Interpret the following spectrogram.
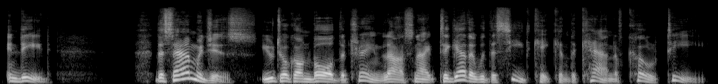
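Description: A man voicing a brisk, incisive male detective in a dramatised audiobook, precise and emphatic, with a coolly sardonic edge. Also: mid-range voice, big pitch swings, slightly rough, no room sound, clean studio sound, pitched above the performer's own voice. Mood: probing.

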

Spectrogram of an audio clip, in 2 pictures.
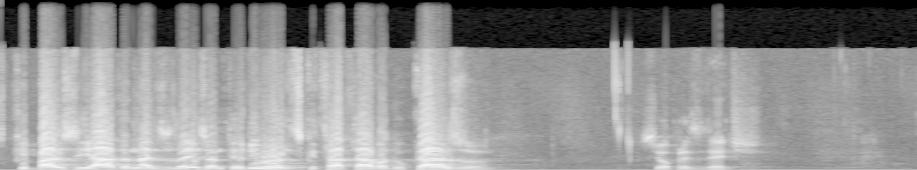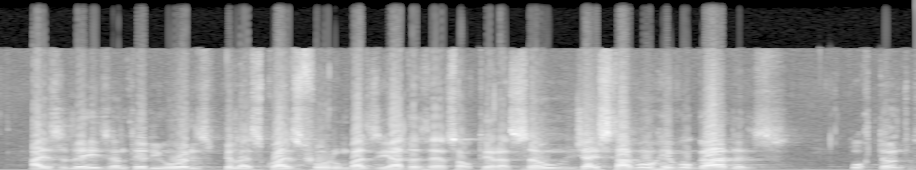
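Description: Older man, councilman, formal deliberate delivery, desk mic in a chamber. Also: fairly high pitch, expressive. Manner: measured, formal, deliberate pauses. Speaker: city councilman. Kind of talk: formal legislative speech. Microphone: desk gooseneck microphone.

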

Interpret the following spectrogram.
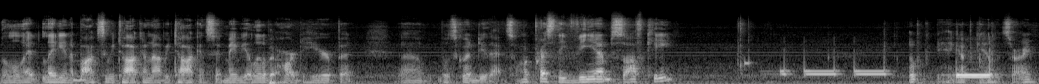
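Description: A man giving a casual, step-by-step software tutorial as a help desk instructor. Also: sits low, fairly even intonation, fast, noisy background. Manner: informal step-by-step explaining.

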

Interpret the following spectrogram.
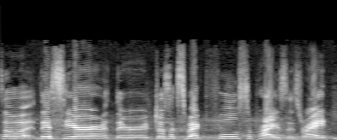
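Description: High, bright young woman interviewing outdoors. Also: takes it slowly. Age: young adult. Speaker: interviewer, on-camera host. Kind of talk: red-carpet interview. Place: outdoor press backdrop at a theme park at night. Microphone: handheld reporter microphone. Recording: light crowd noise outdoors.

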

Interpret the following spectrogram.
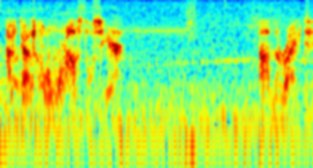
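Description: A man playing a special forces scout in a video game, reporting in terse, hushed phrases. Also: very deep voice, level tone, normal speed. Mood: quiet, focused. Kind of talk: video game military tactical dialogue. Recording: very noisy game mix with vehicle ambience.

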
